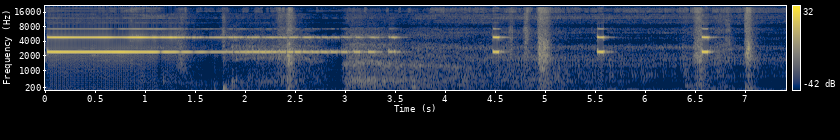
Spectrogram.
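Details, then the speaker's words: Inficon D-TEK Select detector sniffing the coil of an older R-410A air conditioner at 73 PSI. A continuous high-pitched alarm tone, then sharp chirps about once a second as it picks up the refrigerant leak at the coil; a new coil will be quoted. "Oh. Oh, listen to that. 73 PSI."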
